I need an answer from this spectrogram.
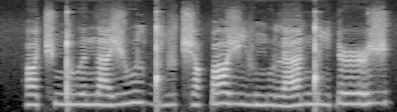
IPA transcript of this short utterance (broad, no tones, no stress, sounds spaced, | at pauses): ɒ t͡ʃ ŋ͡ǃ u ə̯ n̪ a ʒ u l ɡ͡ǃ i v t͡ʃ ɒ k͡p ɒ ʒ i v ŋ u l a ŋ͡ǃ i ɗ ə˞ ʒ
